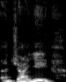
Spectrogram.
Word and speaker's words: Ajayi: it is not that is how it is pronounced a jayi Gonzaga fans are gonna have to get used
